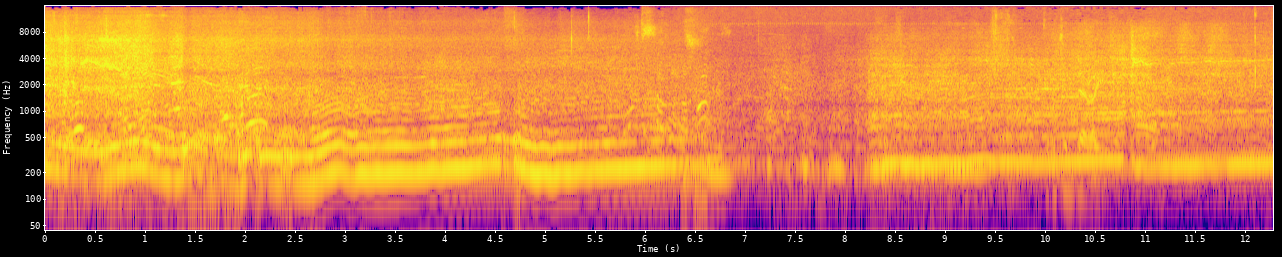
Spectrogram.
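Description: A rally car engine revs hard through gear changes.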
